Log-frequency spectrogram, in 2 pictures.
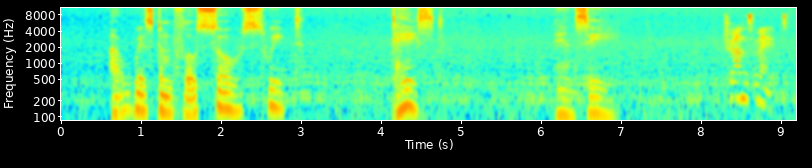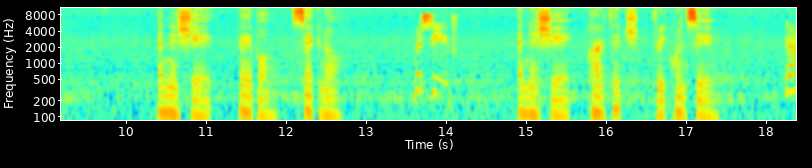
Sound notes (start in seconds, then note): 0.6 the Buzzing voices, female and male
